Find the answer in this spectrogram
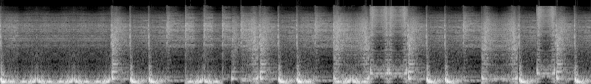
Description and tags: A rolling Breakbeat 162bpm. programed using Reason 3.0 and Cut using Recycle 2.1.
162bpm, amen, beat, break, dnb, jungle, loop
